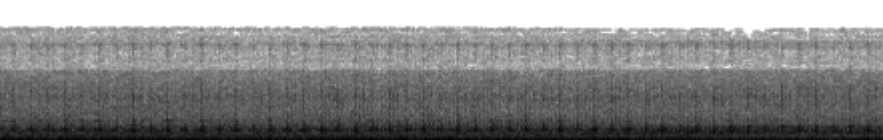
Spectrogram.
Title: Medion PC sounds like diesel engine !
